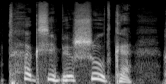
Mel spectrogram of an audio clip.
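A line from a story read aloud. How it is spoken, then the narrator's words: Wry snort. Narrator (Russian): хмыкнул Эзра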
